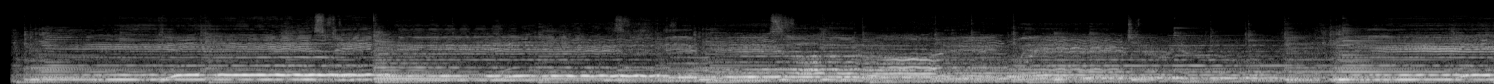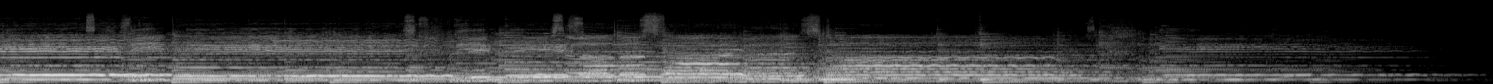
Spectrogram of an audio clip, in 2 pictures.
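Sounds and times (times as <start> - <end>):
peaceful music: 0.1 - 29.5.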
